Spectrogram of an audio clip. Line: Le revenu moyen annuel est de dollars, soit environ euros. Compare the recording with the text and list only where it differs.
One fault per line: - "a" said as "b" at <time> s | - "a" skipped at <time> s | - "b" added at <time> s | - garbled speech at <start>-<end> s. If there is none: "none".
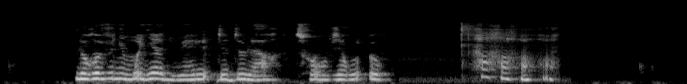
- "est" skipped at 2.1 s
